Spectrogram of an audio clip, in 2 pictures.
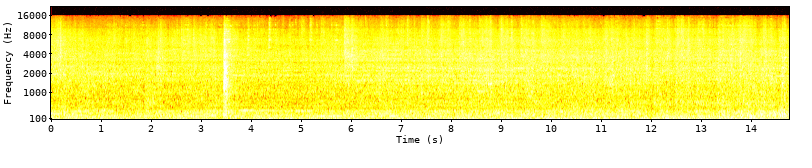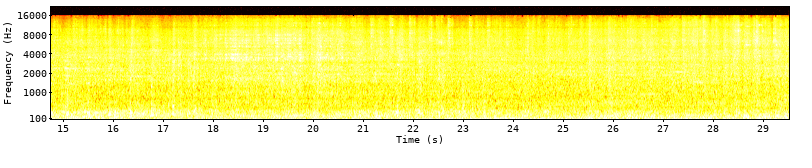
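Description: Cars of a Norfolk Southern manifest freight train rolling past: hoppers, tank cars and boxcars. A steady low rumble of steel wheels on the rails with a faint clickety-clack, and one sharp metallic click about three and a half seconds in.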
